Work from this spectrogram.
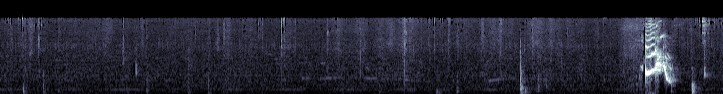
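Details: Trooper, an Australian shepherd/lab mix, wrestles with Ammo, a miniature dachshund, on a shop floor. Quiet scuffling and paw patter run throughout, then one sharp, high, wavering yelp bursts out near the end.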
